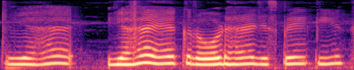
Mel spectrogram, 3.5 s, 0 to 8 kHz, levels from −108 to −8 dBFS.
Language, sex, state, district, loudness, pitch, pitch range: Hindi, male, Madhya Pradesh, Bhopal, -14 LUFS, 270 Hz, 255-290 Hz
